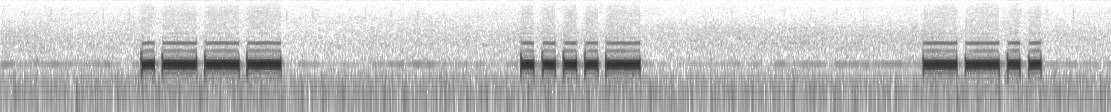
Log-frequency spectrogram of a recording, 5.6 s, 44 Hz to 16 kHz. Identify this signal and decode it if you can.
Morse code, heard as a keyed tone, about 22 wpm, 540 Hz. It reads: J 4 Z
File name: KB6MT-tape3-side1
